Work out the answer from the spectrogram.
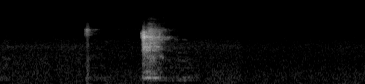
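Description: A dog gives three short, harsh cough bursts, the middle one loudest, in a quiet room. This is a productive cough: each effort moves mucus or fluid from the airways up into the mouth, and the dog usually swallows it afterward.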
